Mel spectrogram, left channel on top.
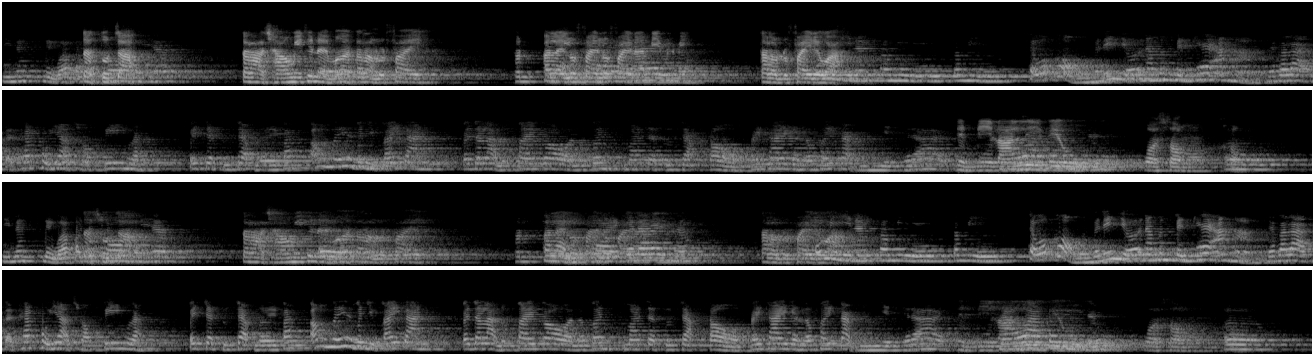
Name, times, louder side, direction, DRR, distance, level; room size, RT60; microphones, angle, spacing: voice 1, 0.0-1.7 3.2-3.5 5.4-6.9 8.1-14.5 15.0-17.5 17.7-22.6 23.1-24.2 25.3-25.7, right 2 dB, 45° right, 6 dB, 0.6 m, -29 dB
voice 2, 0.8-1.4 2.4-4.3 5.1-7.0 7.6-8.5 22.7-25.7, left 5 dB, 60° left, 10 dB, 0.5 m, -27 dB
10.0 x 7.8 x 3.0 m, 2.4 s
head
